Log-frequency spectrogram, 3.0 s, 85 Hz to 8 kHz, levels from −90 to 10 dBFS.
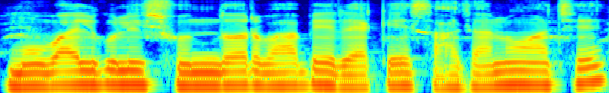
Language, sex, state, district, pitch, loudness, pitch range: Bengali, male, West Bengal, Darjeeling, 120 Hz, -14 LUFS, 115-130 Hz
